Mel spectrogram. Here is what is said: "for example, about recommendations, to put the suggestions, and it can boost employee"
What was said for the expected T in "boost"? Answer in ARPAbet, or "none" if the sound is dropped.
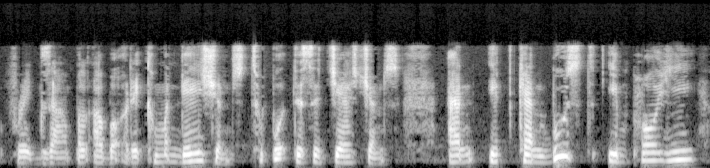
T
